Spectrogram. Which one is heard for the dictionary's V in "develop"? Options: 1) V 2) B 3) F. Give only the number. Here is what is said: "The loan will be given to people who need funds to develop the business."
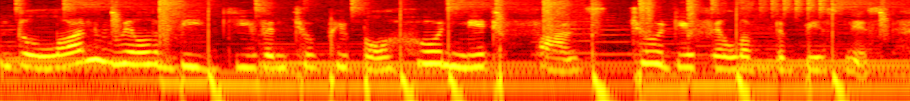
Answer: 3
